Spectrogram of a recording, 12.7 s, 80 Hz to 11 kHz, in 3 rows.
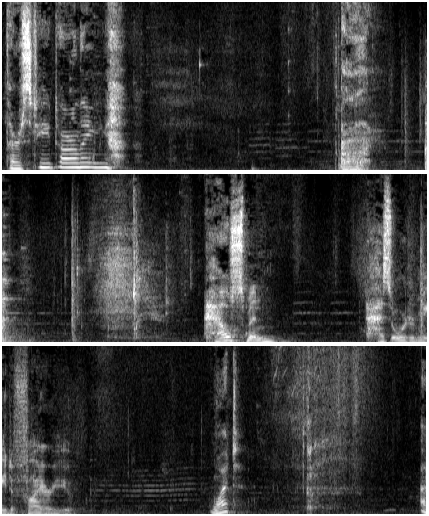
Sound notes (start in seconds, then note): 3.3 clears throat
